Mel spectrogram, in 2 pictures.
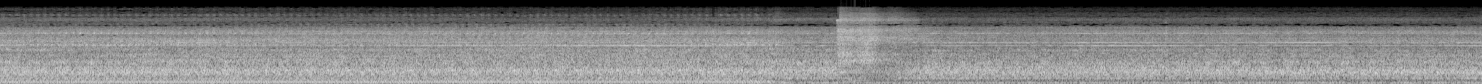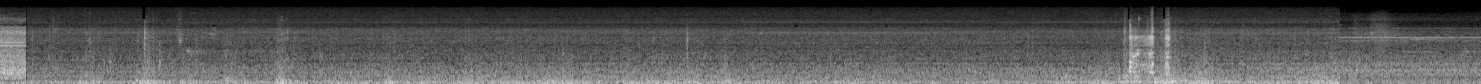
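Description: Canadian National diesel-electric locomotives passing close by, engines running loudly with a steady low drone. There is a brief sharp noise about eight seconds in, and about halfway through the sound drops suddenly to a quieter, uneven rumble.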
